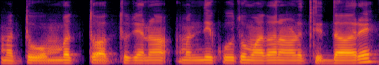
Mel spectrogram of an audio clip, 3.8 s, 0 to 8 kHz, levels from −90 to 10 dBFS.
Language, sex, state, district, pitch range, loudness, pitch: Kannada, male, Karnataka, Bangalore, 115-125 Hz, -17 LUFS, 120 Hz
